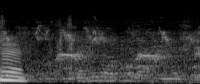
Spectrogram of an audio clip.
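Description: Birds chirping in the background, with two short high chirps in the second half of the first second and again around a second and a half in.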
